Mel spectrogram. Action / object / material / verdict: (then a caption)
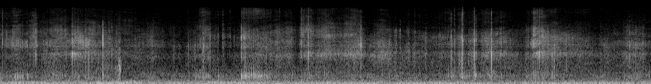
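scrape / small cardboard jewelry box / cardboard / none. A small, closed white cardboard jewelry box is held up close while fingernails and fingertips scratch and rub its sides. The result is a steady stream of dry, crackly scraping strokes with bright, sharp edges over a constant low rumble.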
